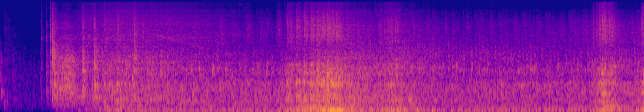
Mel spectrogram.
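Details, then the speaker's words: Coil-cab Nissan Patrol diesel, first start after reassembly, injectors cracked to bleed: cranks steadily and almost catches a few times without running clean; likely air still in the fuel lines. "You sound like it almost wanted to start though. It did almost want to start."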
